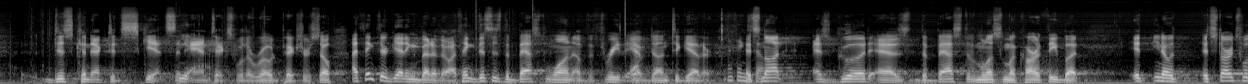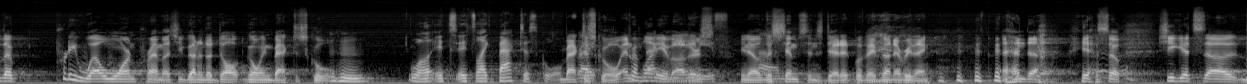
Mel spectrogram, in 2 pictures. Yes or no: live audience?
yes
